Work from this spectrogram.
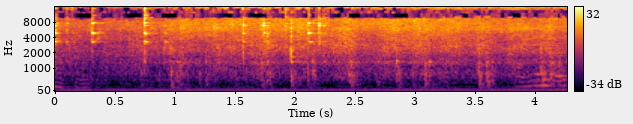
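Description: Crushed ginger and garlic, with curry leaves and green chillies, fry in a hot pan with a steady sizzle, broken by a few sharp scrapes and clicks of stirring, close and with no voices.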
